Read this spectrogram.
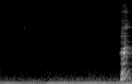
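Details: Acted hiccup in a comedy skit about a bad case of hiccups: a single short, abrupt voiced hiccup after quiet room noise. Hiccup.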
